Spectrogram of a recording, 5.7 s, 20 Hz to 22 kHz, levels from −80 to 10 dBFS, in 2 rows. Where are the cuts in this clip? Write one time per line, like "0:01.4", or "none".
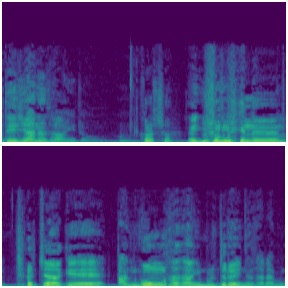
0:02.8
